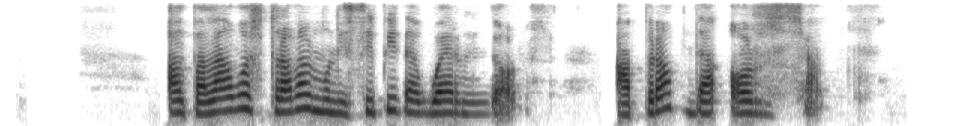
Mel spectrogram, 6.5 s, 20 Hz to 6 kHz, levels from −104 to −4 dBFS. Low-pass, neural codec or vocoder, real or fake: 5.4 kHz; codec, 44.1 kHz, 7.8 kbps, DAC; fake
